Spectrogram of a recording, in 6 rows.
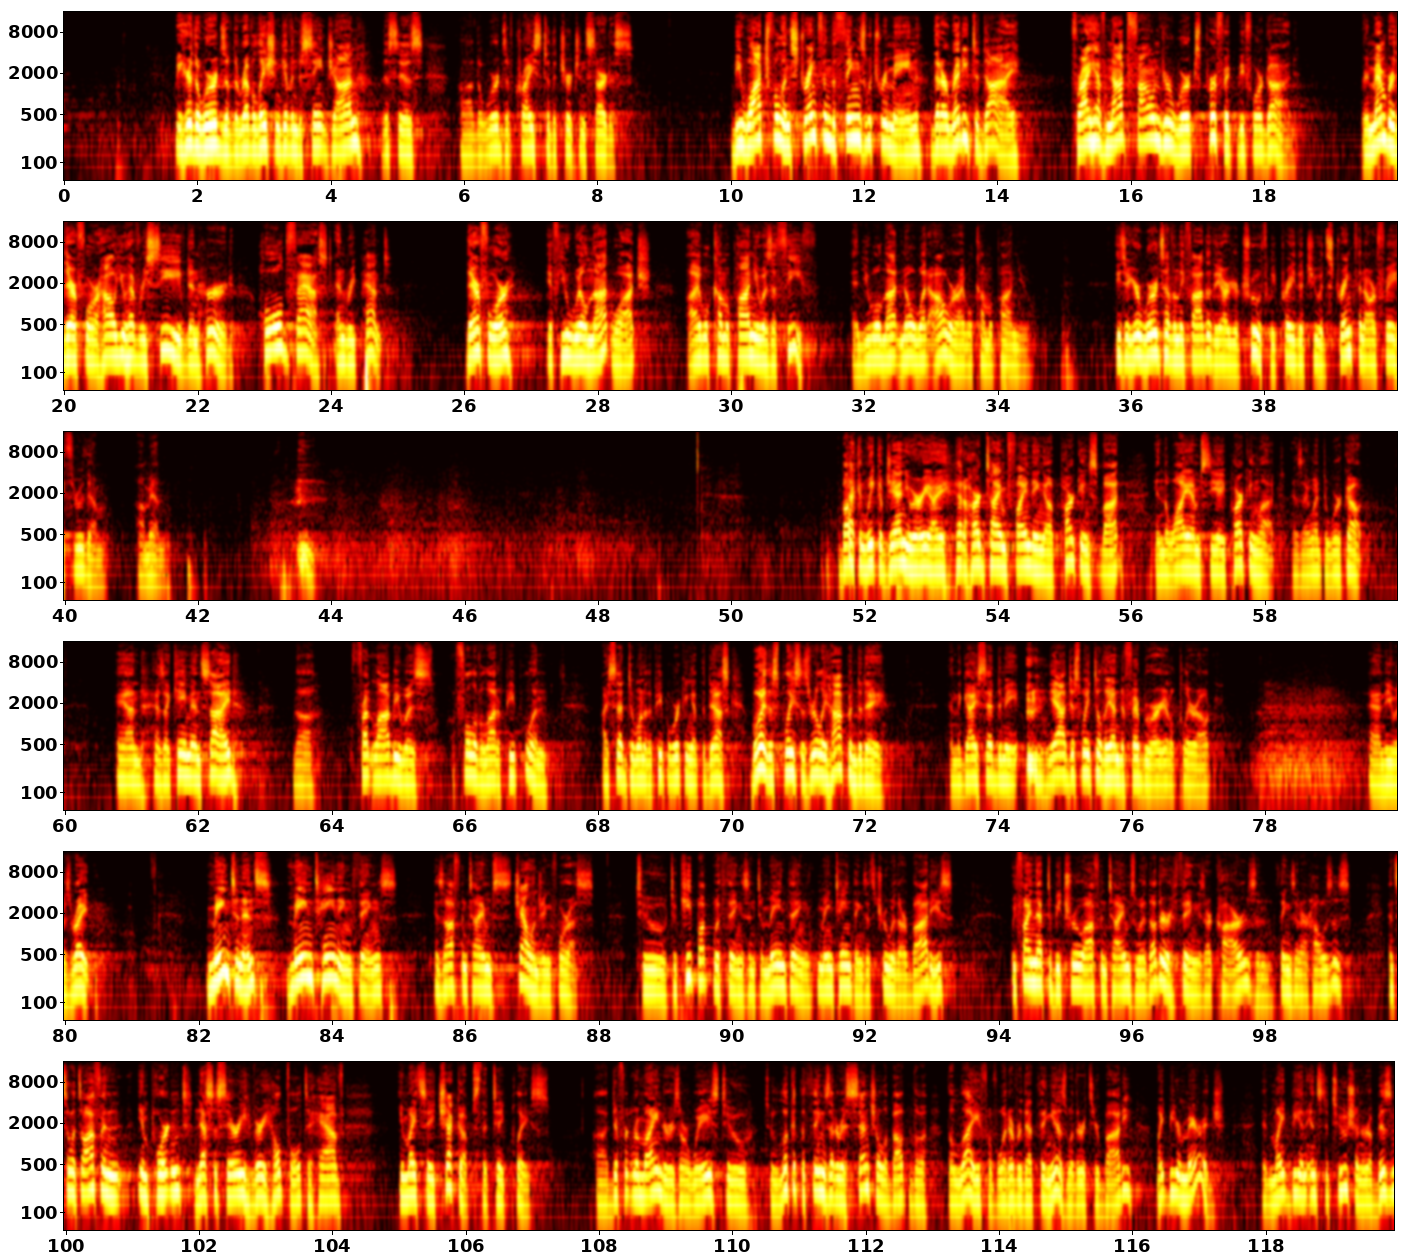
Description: Sermon audio for Chapel - March 1, 2018
Sermon Only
